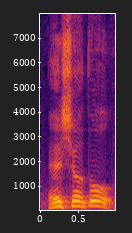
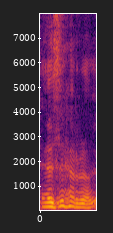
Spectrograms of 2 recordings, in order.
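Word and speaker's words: Escher: 저 애셔도 영어식 발음이고 그 나라 사람들 말로 하면 에스헤르라고, 에스헤르.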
